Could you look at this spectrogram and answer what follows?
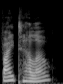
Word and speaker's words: Vitello: Number one, it's pronounced Vello, or at least it is for now until we hear differently.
